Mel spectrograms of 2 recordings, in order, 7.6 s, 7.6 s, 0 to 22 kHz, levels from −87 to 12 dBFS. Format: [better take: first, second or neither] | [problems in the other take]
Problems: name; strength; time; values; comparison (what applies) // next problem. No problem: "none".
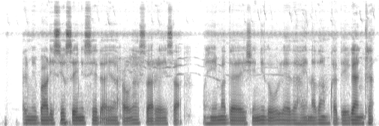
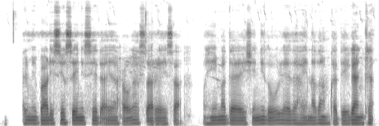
first | noise reduction (neural mask model Resemble Enhance denoiser)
